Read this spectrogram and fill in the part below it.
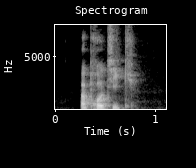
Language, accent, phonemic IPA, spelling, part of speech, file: French, France, /a.pʁɔ.tik/, aprotique, adjective, LL-Q150 (fra)-aprotique.wav
- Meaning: aprotic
